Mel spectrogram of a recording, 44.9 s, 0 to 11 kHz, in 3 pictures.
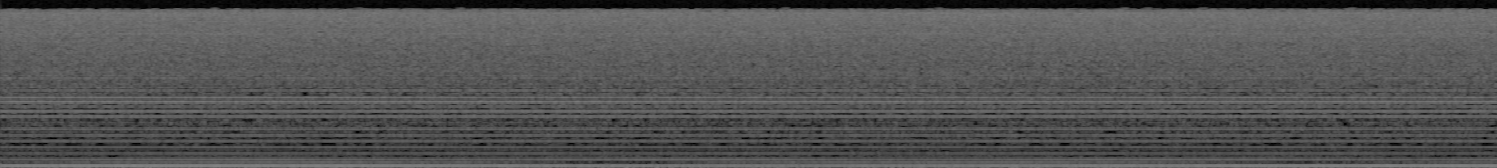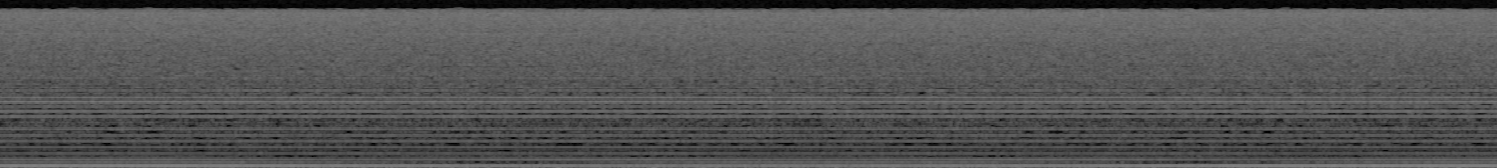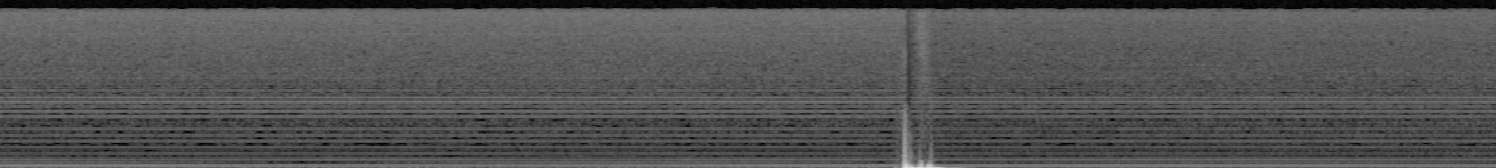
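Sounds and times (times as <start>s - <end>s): electrical mains hum: 0.0s - 44.9s
loud thump: 38.9s - 39.6s.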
